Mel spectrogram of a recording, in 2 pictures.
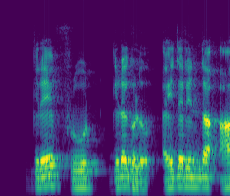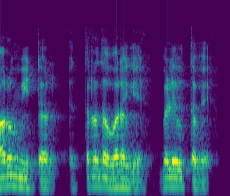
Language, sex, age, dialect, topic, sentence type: Kannada, male, 18-24, Mysore Kannada, agriculture, statement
